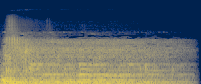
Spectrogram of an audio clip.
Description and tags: Explosion whine
Perfect for bringing the ultimate immersion into glorious space adventures!
A collection of space weapon sounds initially created for a game which was never completed. Maybe someone here can get more use out of them.
tachyon, torpedo, phaser, laser, quark, space, particle, neutron, explosion, missile, weapon, pulse, gun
